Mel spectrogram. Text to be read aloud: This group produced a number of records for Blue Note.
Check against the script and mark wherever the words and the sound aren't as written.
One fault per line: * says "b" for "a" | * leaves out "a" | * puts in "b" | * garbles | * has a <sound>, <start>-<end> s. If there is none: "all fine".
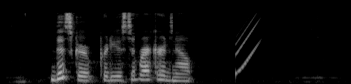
* leaves out "number"
* leaves out "for Blue"
* has a chirp, 2.4-2.6 s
